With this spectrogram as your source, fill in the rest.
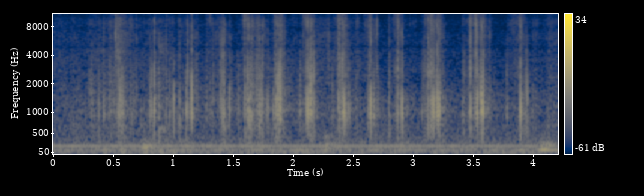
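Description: Long nails rapidly scratch the back waistband, belt loop and pockets of worn, light blue distressed denim shorts. About sixteen quick, dry, raspy scratches rise from a quiet background, each bright and short with almost no ring. A faint steady low hum runs underneath throughout.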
